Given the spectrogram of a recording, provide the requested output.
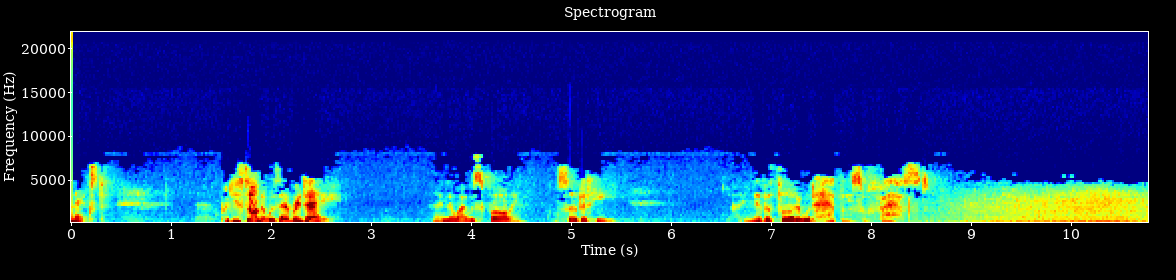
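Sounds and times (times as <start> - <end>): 
speech: 0.0 - 0.4, 1.5 - 2.7, 3.6 - 5.5, 6.6 - 8.6
second-hand car engine running: 8.6 - 10.7.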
